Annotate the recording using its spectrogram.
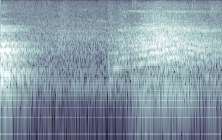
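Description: A flute giving a short, breathy sound that swells and fades about a second in, mostly air.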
